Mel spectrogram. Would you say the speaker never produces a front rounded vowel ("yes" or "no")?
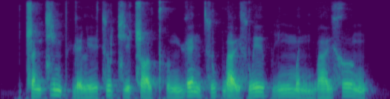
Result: yes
